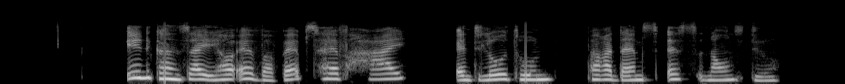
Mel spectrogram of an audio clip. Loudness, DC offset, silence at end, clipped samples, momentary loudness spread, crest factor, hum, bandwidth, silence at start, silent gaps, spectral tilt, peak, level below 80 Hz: -21 LUFS; under 0.1%; 0.65 s; under 0.1%; 12 LU; 16 dB; none; 7.4 kHz; 1.25 s; 4.07-4.55 s, 5.57-5.87 s, 6.60-6.66 s, 7.45-7.50 s; -6 dB/octave; -6 dBFS; -62 dBFS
